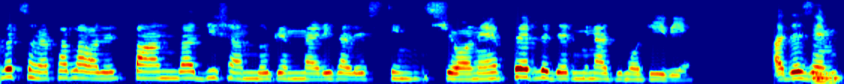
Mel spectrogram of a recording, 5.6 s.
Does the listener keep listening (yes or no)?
yes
